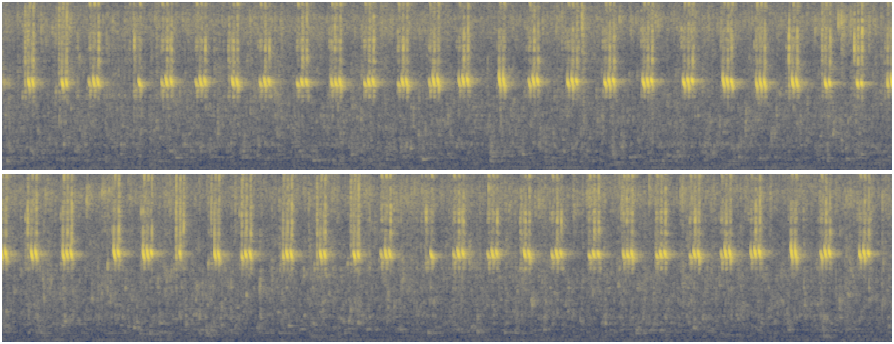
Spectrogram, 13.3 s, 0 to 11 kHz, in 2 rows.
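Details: Cricket calling beside gently trickling water, a recording dated 25 February 2023 and used to tutor contest songbirds such as magpie-robins. A long, steady train of bright, high chirps runs about four per second throughout.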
